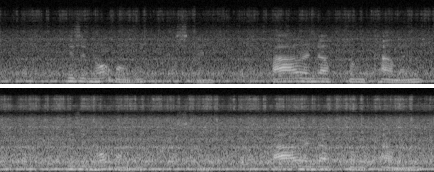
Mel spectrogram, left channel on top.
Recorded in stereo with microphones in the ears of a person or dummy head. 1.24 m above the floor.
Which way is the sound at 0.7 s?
10° right (ahead or behind).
